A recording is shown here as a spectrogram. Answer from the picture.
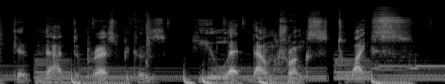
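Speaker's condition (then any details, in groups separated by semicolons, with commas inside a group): No condition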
